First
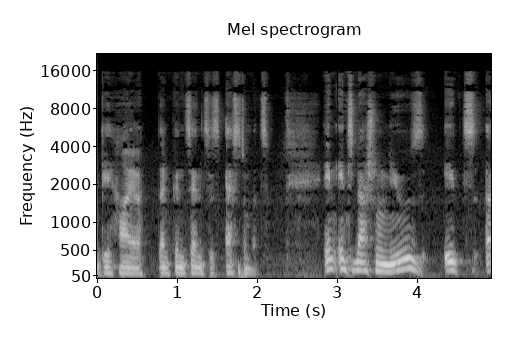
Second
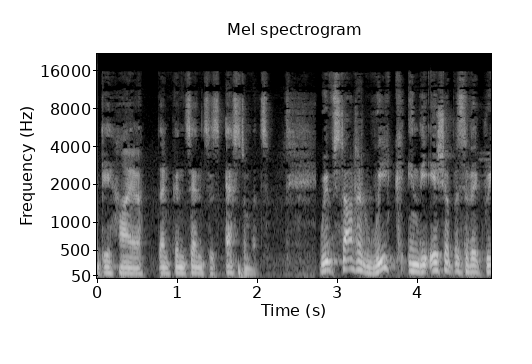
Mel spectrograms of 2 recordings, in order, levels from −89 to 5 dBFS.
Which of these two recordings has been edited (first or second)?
second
